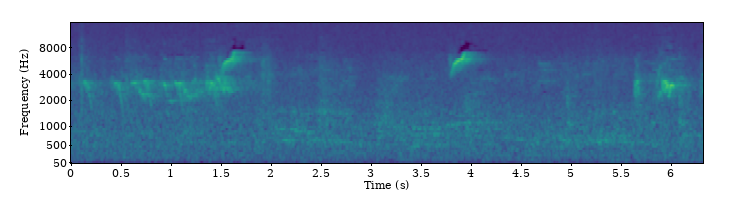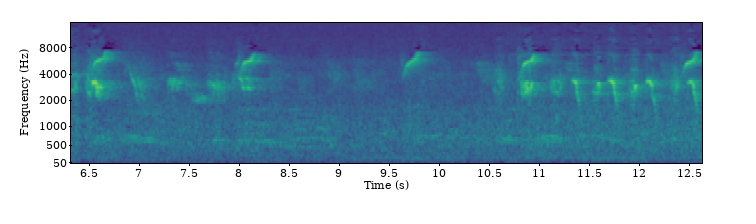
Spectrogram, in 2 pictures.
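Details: White-vented myna recorded 17 July 2020 in Ubon Ratchathani, Thailand, giving steeply rising whistled notes every second or two, mixed with clusters of rapid, scratchy chatter that speeds up toward the end.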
